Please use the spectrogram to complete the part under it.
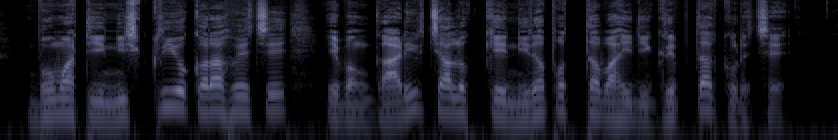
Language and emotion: Bengali, neutral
